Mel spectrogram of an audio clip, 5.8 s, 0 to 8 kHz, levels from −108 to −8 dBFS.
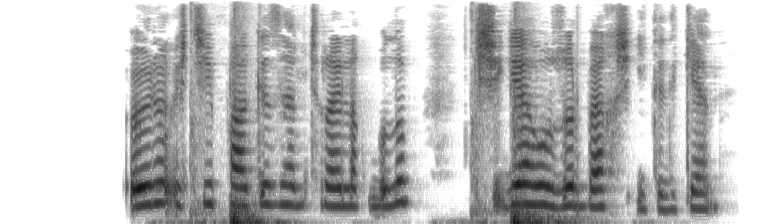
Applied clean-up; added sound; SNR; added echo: classical method log-MMSE.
